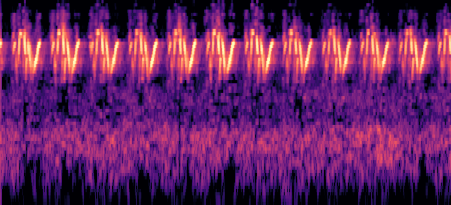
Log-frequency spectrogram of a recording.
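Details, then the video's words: Loud, shrill song of a mountain wren: a fast series of high swooping notes, each dipping then rising in a V shape, repeated evenly about two and a half times per second over a soft low background hum. "Tiếng Hót Liên Hồi Chói Tai Của Chim Hồng Tước Núi"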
